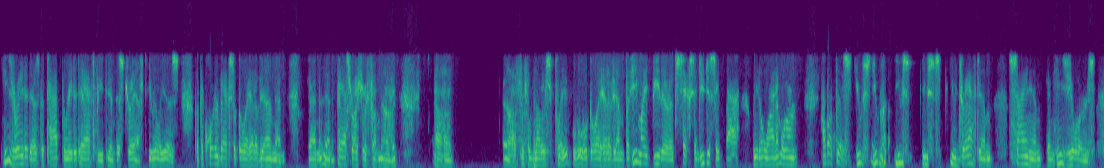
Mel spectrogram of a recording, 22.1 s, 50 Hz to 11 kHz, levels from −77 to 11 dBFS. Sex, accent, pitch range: male, American, 120-135 Hz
